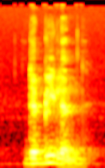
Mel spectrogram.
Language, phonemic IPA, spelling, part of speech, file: Dutch, /dəˈbilə(n)/, debielen, noun, Nl-debielen.ogg
- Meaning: plural of debiel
